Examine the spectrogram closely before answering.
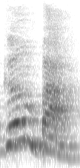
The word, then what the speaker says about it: gambá: Vamos agora à palavra gambá. Gambá! Olha a sílaba tônica aí. Mais uma vez, uma oxítona.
